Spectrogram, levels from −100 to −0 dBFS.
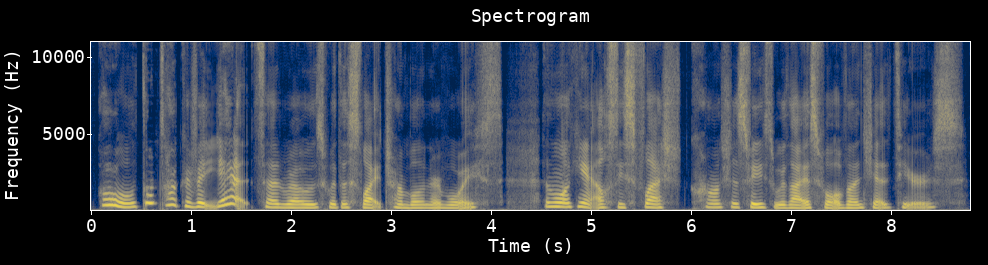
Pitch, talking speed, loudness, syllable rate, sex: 245 Hz, 190 wpm, -17 LUFS, 4.8 syllables/s, female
